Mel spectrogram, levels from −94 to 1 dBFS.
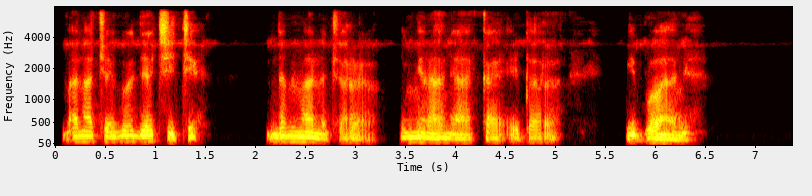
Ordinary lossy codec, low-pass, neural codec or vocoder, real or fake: none; 7.2 kHz; codec, 24 kHz, 3 kbps, HILCodec; fake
